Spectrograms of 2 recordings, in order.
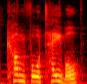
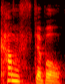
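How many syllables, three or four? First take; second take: four; three. First: The word is said with four separate syllables. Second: The word is said with three syllables pushed together. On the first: The speaker calls it wrong. "not comfortable, no" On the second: The speaker calls it right. "it's comfortable... Push it together"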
